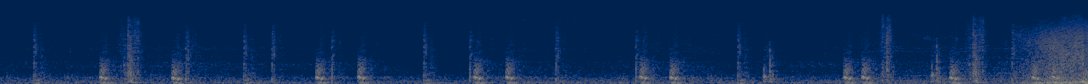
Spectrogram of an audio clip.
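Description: A game character lands jumps with soft, repeated thuds.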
